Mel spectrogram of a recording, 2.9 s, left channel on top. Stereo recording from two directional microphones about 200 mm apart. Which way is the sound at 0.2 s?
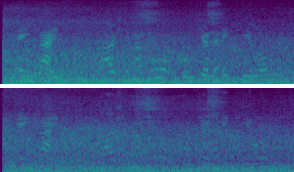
35° left (ahead or behind).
